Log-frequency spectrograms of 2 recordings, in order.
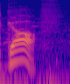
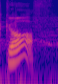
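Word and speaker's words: Gough: offers ball two for the man whose name is spelled g-o-u-g-h it's golf it's golf so I haven't been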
